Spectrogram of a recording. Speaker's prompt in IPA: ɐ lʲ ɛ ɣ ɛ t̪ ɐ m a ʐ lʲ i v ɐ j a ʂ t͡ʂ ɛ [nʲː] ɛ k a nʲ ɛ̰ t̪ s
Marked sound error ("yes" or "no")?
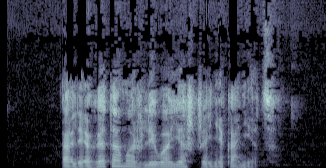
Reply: yes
